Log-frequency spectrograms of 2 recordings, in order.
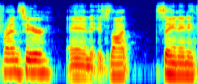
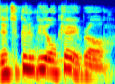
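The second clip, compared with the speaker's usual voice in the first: mocking bro; 2 semitones higher, 3 dB louder than usual. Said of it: "And he goes".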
